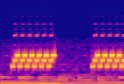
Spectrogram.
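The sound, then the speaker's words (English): A telephone at a desk in the FBI offices on Wilshire Boulevard, Los Angeles, rings with a bright, warbling electronic trill, two bursts separated by a brief pause, fairly loud, over a steady low hum. “He was just closing up a case he'd been working on for months when the phone rang.”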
